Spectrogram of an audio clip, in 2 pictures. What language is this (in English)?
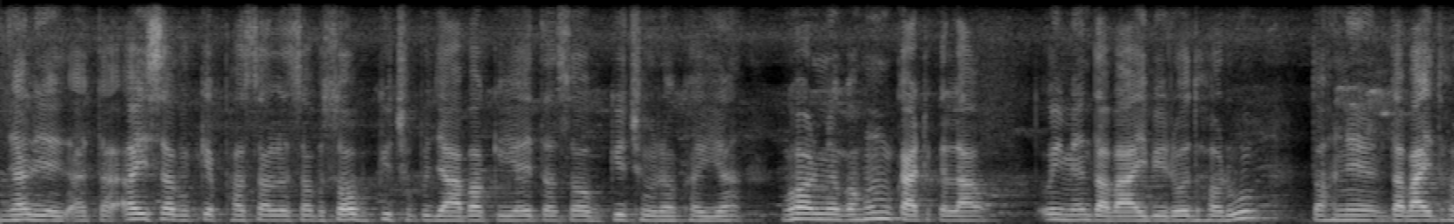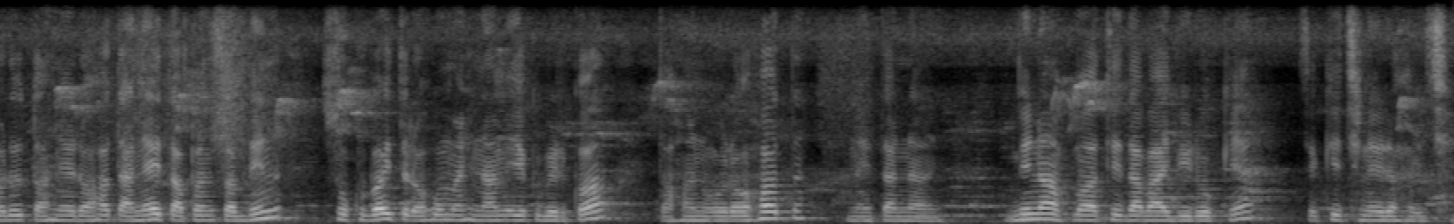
Maithili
